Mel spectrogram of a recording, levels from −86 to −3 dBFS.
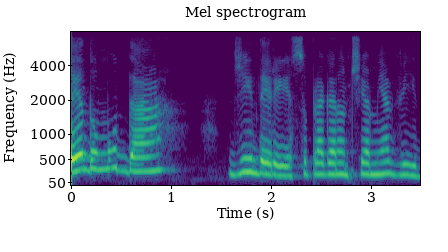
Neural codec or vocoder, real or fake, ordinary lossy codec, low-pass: none; real; none; 7.2 kHz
